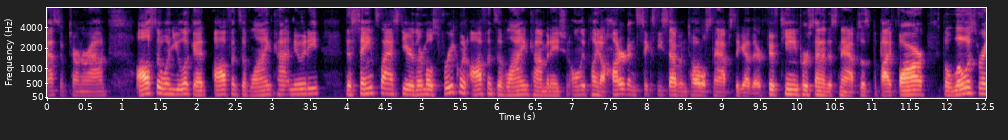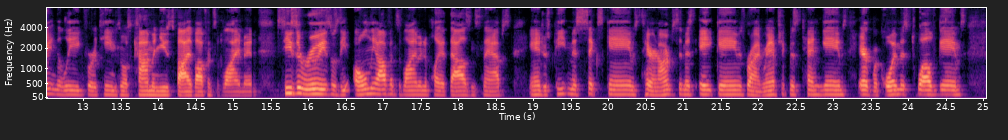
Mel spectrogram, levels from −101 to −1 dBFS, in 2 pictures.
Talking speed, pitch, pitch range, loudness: 190 wpm, 145 Hz, 135-155 Hz, -25 LUFS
